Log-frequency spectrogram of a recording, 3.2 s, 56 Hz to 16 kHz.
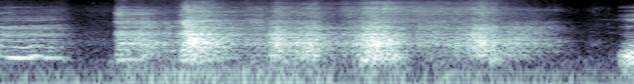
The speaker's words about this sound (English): Blow my nose. Hold on. Blow it. 1, 2, 3.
